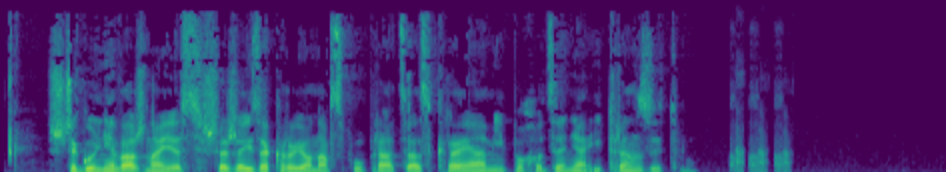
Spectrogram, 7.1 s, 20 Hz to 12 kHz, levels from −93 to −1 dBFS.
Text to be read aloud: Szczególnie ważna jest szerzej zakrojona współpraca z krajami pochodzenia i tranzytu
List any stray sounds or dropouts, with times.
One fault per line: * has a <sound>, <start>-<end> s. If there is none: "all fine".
* has a laugh, 5.5-6.0 s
